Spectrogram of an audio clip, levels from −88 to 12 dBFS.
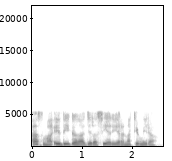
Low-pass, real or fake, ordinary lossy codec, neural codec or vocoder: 5.4 kHz; fake; none; codec, 16 kHz, 2 kbps, X-Codec, HuBERT features, trained on general audio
